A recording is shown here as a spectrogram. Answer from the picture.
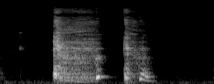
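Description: A woman coughing twice, a longer, louder cough about half a second in, then a shorter one, from a tickly cough and sore throat she has had for a couple of days.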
